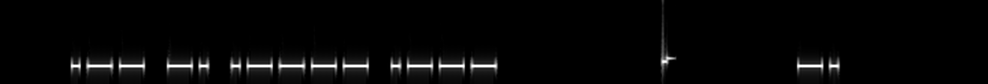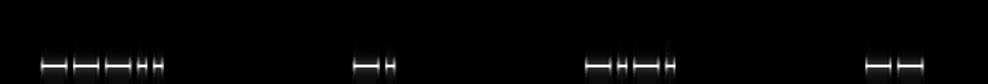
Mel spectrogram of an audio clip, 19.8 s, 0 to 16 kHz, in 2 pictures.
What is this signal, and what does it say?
Morse code, heard as a keyed tone, about 15 wpm, spaced as for 6 wpm, 700 Hz. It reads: WN1J N8NCM
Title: USA Call Signs - 8x Character Spacing - 15wpm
